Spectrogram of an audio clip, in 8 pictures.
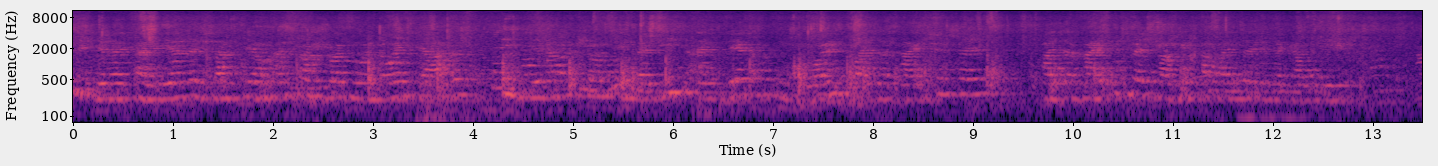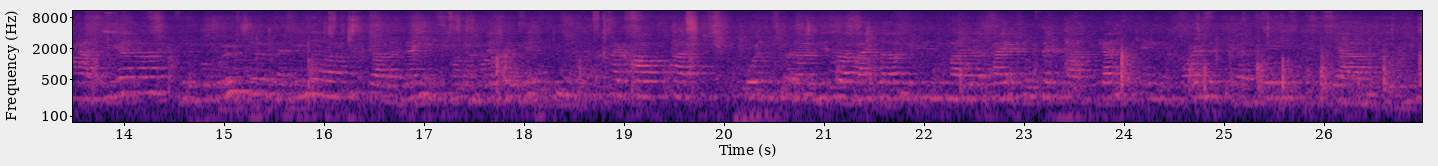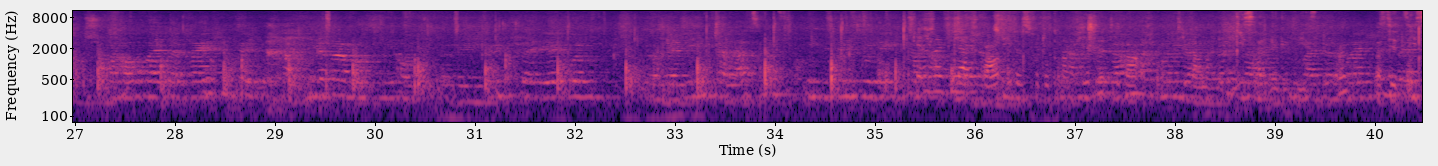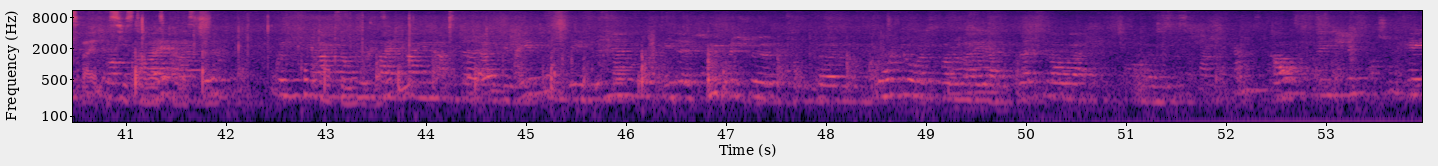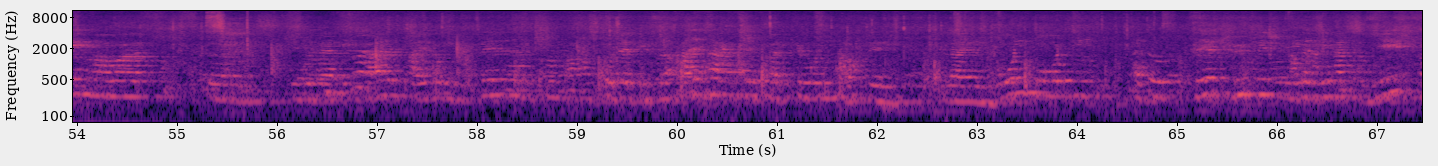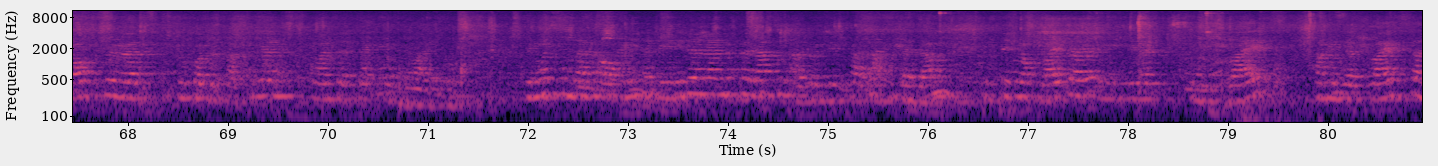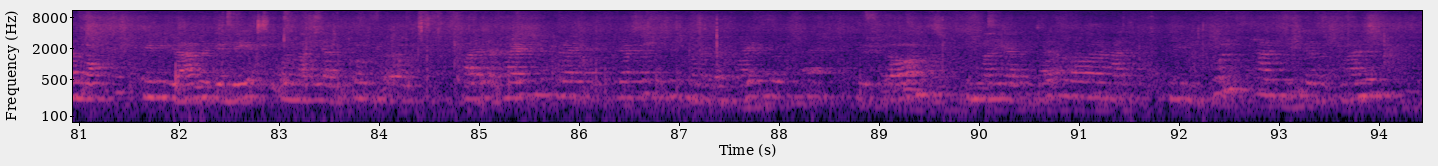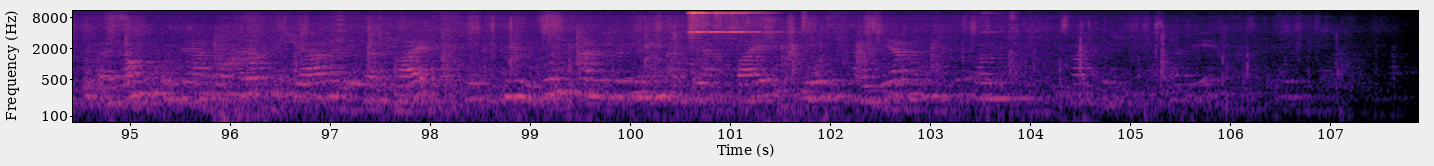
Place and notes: a walk through the berlinische galerie (with guided tour to an exhibition of marianne breslauer in the background)
the city, the country & me: october 31, 2010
